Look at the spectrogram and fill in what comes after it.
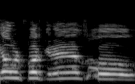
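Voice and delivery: put-on, pitched way up, mad, furious outburst. Retelling how the prank victim reacted after the skit: imitating someone angry. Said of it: "He was mad".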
